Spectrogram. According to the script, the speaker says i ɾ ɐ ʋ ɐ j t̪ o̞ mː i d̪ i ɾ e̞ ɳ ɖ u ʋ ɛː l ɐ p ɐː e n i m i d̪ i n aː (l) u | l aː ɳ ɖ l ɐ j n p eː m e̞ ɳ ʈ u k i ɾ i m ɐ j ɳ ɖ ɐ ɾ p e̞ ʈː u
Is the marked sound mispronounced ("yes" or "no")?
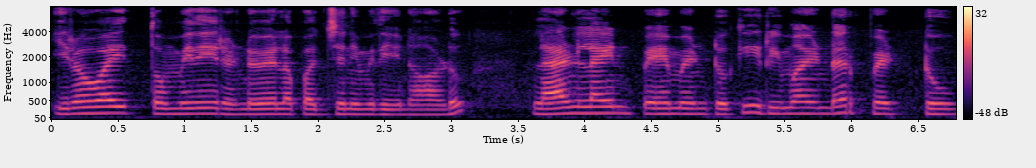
yes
